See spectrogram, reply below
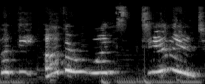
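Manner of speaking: mock panicked voice. Retelling a daughter upset about missing episodes: imitating a panicking daughter. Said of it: "And she's panicking".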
